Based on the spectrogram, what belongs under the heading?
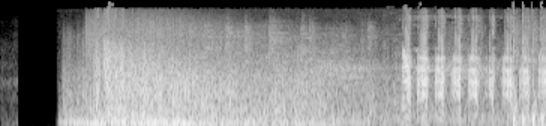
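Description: An explosive charge set by a door blows up: a sudden, loud blast bursts from silence and rolls into a long, roaring rumble that slowly fades, then a rapid string of sharp, evenly spaced bangs breaks out at the end.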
